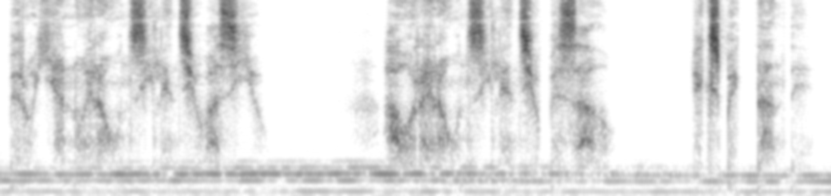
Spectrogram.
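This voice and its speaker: A man with a whispery, breathy voice narrating a scripted horror story in a suspenseful storytelling manner. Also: low voice. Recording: loud music bed under the voice. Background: loud atmospheric music.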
